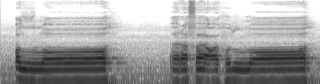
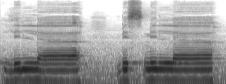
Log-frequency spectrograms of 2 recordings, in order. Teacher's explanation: لفظ اللہ کا جو لام ہے اس سے پہلے اگر زبر یا پیش ہو تو لام کو موٹا بولڈ پڑھیں گے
